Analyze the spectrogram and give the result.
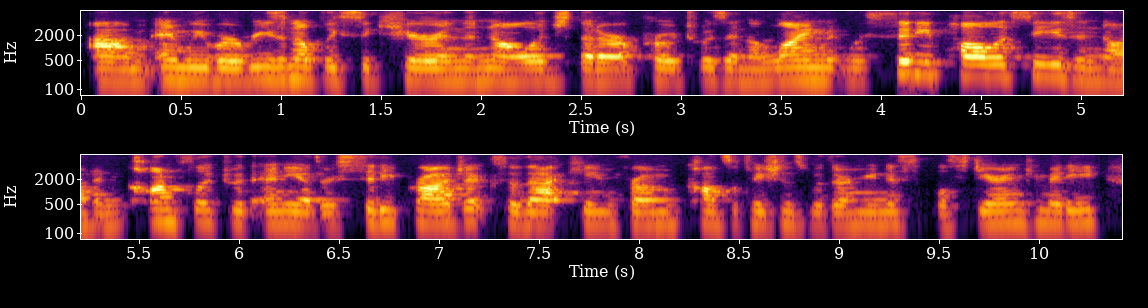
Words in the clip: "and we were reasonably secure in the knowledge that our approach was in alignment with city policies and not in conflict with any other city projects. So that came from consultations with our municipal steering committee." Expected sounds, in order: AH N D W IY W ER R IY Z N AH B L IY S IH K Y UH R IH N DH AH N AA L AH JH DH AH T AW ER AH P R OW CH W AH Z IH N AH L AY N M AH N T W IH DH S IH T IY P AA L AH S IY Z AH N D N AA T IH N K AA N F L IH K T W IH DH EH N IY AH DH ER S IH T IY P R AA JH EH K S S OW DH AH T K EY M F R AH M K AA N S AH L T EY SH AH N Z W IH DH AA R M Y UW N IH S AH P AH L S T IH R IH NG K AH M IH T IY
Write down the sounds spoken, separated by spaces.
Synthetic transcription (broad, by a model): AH N W IY W ER R IY Z N AH B L IY S IH K Y UH R IH N DH AH N AA L AH JH DH AH T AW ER AH P R OW CH W AH Z IH N AH L AY N M AH N T W IH DH S IH T IY P AA L AH S IY Z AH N N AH T IH N K AA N F L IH K T W IH DH EH N IY AH DH ER S IH T IY P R AA JH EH K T S OW DH AH T K EY M F R AH M K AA N S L T EY SH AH N Z W IH DH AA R M Y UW N IH S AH P L S T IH R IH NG K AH M IH T IY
